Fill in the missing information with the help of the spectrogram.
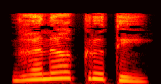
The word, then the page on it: ಘನೀಕೃತ: ghanīkřta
